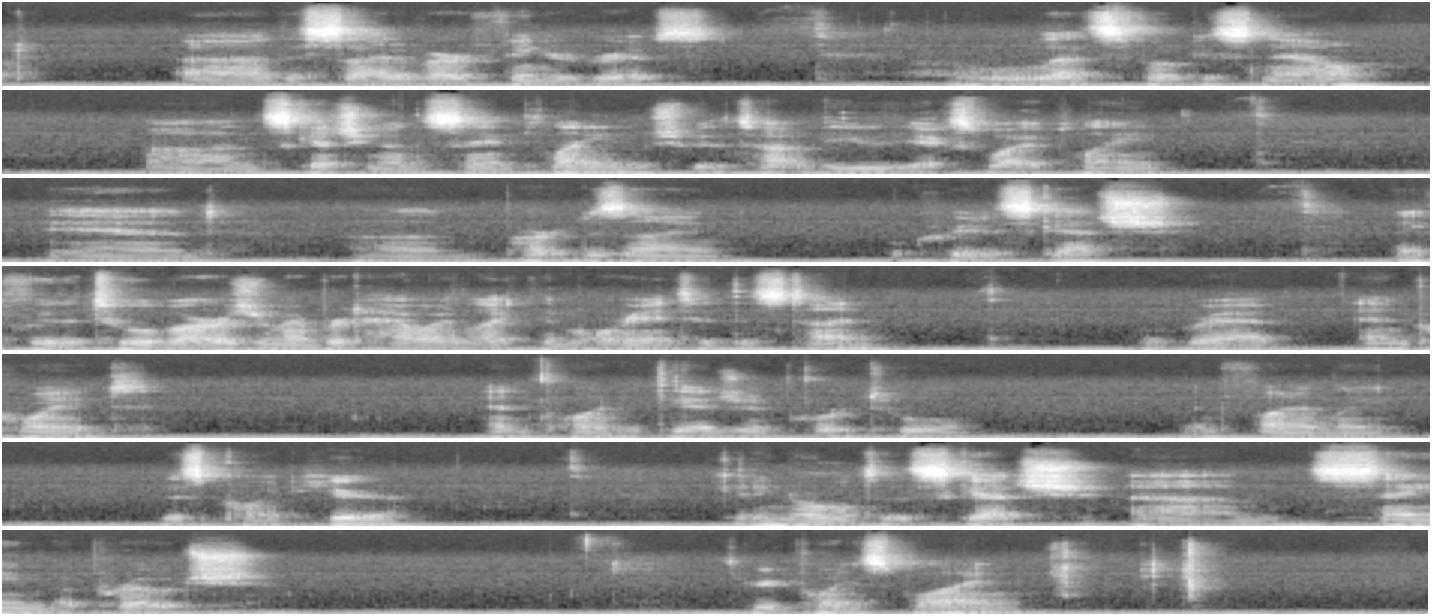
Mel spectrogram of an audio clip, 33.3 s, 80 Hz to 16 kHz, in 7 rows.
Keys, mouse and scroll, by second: 7.2 click, 12.5 click, 12.7-15.2 middle drag, 15.2 scroll up 1, 16.8 click, 18.4 click, 20.2 click, 20.8-21.9 middle drag, 21.3 right click, 22.0 scroll down 1, 22.5 scroll up 2, 23.8 click, 25.3 click, 27.9 click, 29.5 click, 30.4 click, 31.5 click, 32.3 Escape.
